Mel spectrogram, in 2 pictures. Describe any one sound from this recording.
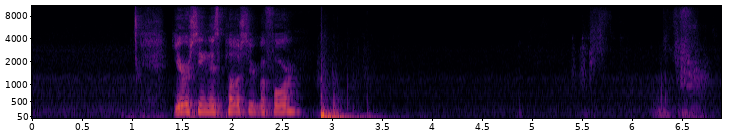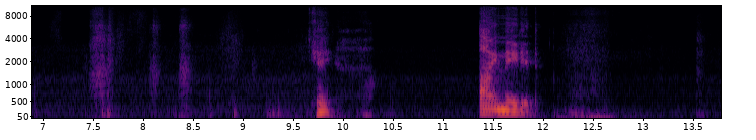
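A middle-aged man speaks calmly through an online call, in short bursts with pauses.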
